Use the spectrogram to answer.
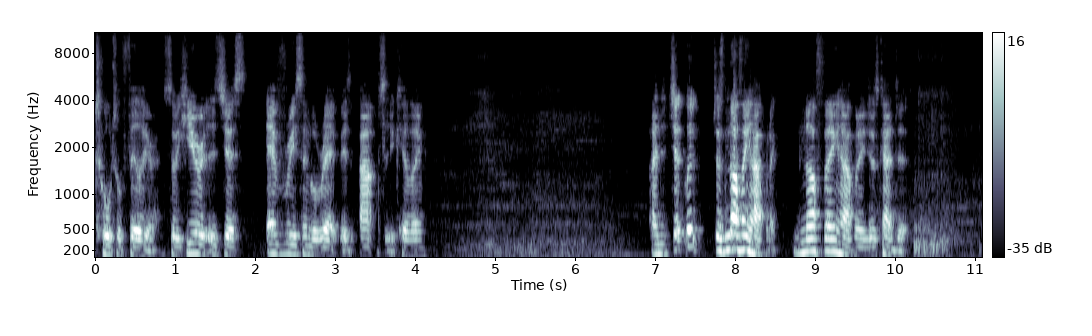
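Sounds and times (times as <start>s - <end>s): breathy rush of air: 4.0s - 7.0s.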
